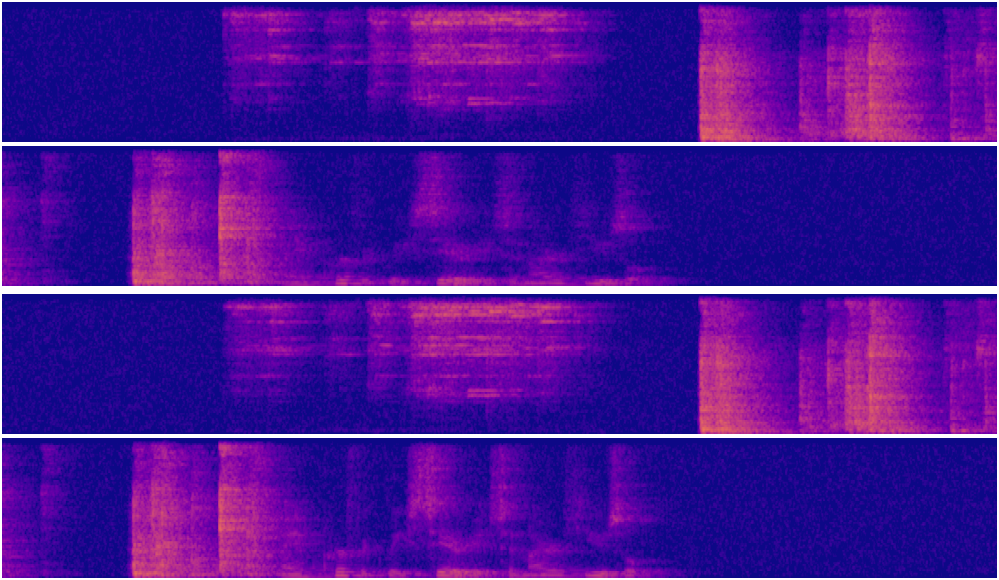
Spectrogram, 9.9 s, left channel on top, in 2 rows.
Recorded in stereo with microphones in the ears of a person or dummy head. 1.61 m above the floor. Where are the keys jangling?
35° left (ahead or behind), 1.2 m; by 3.0 s 10° right (ahead or behind), 1.4 m.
